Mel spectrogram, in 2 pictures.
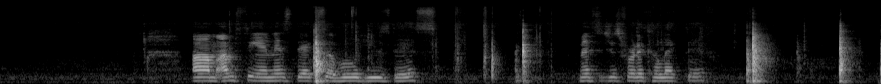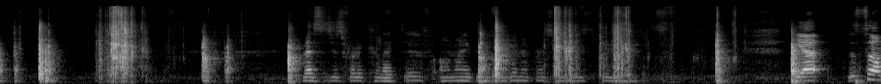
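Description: A hand shuffles and lays down playing cards.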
